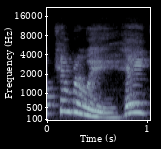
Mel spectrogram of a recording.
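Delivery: normal talking voice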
